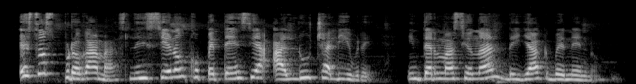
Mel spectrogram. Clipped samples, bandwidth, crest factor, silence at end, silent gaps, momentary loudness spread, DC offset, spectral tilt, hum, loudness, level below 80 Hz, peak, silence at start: under 0.1%; 12.5 kHz; 16 dB; 0.35 s; none; 8 LU; under 0.1%; -3 dB/octave; none; -17 LUFS; -68 dBFS; -2 dBFS; 0.2 s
